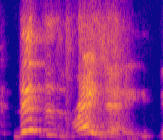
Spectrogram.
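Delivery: loud, laughing through it; laughing quote. Retold or imitated. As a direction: blurt his name while cracking up. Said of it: "He responded".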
